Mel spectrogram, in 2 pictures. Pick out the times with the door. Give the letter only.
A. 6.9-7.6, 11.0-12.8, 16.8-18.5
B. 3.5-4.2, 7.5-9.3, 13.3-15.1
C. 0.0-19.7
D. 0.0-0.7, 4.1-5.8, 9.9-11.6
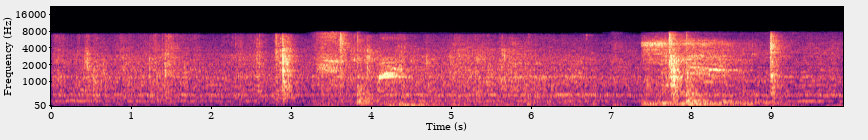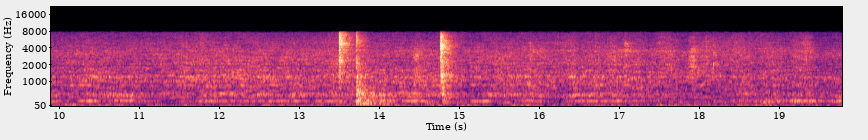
B.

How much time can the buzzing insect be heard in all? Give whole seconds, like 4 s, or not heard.
20 s.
